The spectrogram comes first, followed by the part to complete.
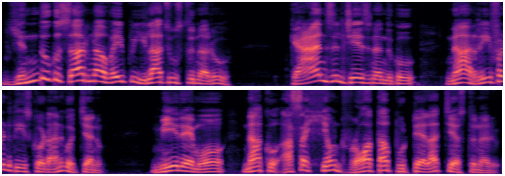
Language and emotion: Telugu, disgusted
